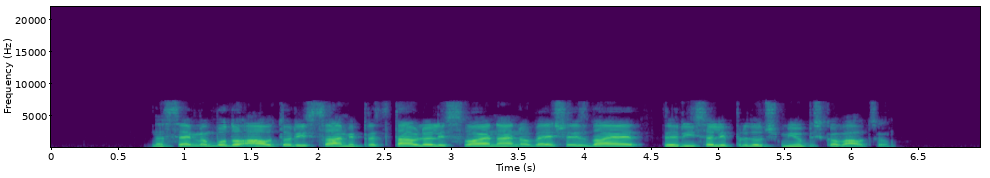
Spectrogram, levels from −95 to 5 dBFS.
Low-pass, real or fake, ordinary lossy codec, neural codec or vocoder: 7.2 kHz; real; AAC, 48 kbps; none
